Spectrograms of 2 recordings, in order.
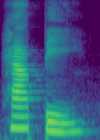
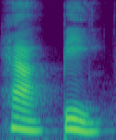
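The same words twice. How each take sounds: No difference in how they are said.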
